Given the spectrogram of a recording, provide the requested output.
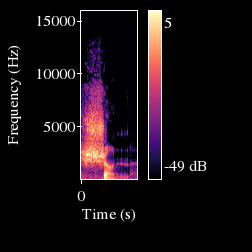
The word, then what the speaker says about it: Sion: From Kansas City, that was Sion, or actually Shun, as it's pronounced, double S-I-O-N.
